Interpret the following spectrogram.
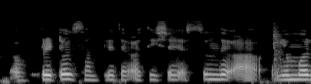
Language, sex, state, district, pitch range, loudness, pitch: Marathi, female, Maharashtra, Dhule, 205-225 Hz, -27 LUFS, 220 Hz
